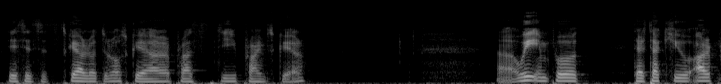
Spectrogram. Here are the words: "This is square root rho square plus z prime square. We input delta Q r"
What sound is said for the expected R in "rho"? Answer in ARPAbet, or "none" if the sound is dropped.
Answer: L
